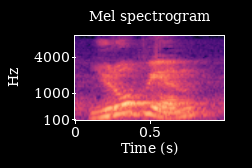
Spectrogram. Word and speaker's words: European: European, usually many learners commit mistake. They consider E a ball and they use n here. They will be using n here. No, but here actually in European the sound is of U, Y double O, and Y is the sound of consonant, and that's why we'll use here a.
